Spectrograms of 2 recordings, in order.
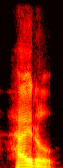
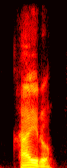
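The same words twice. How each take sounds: First: "Jairo" as English "HY-rol", ending in an L; anglicized pronunciation. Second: "Jairo" as "HAI-ro", with a jota; Spanish pronunciation. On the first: Host telling what he called himself for gringos, "Jairo" as English "Hyrol". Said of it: "decía que me llamaba". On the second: Host recalling seminary among gringos, "Jairo" the Spanish way. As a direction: say "Jairo" in Spanish, H-like first sound. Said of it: "nadie podía decir Jairo". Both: Shown as a demonstration.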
